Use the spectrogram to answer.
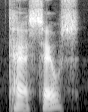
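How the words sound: It is said in classical Attic Greek pronunciation. "classical Attic pronunciation"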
